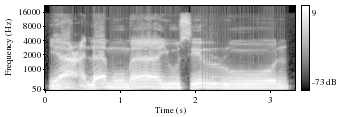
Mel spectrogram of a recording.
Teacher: tidak dibaca dengan meleburkan mim yang pertama ke dalam mim yang kedua. Ya, karena itu berkaitan dengan qiraah yang lain. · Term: izhar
